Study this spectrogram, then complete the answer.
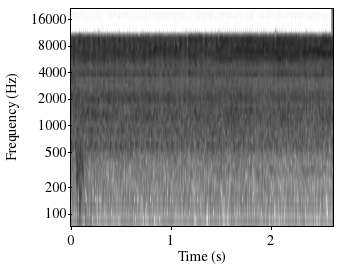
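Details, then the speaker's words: Ford Pinto engine with unleaded cylinder head of unknown origin, heavy vibration fault, distributor just twisted: rough, lumpy shaking tickover with tinny metallic rattle; exhaust manifold vibrated loose on its brackets. "the exhaust manifold is actually it's vibrated that bad it's it's um it's come loose on the exhaust brackets"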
